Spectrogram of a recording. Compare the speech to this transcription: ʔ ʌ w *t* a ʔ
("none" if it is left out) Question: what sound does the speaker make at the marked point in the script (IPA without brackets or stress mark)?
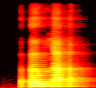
n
